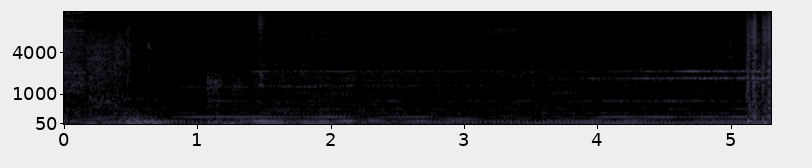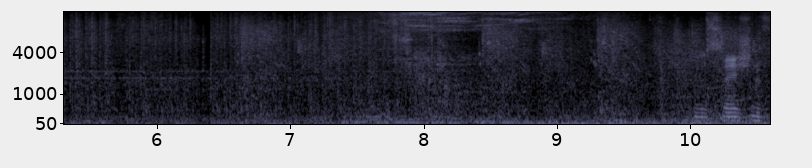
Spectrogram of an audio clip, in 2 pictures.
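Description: Hallucinated units firing in StarCraft 2, with a quiet stretch giving way to dense, rapid crackling bursts of weapon fire that grow louder and busier toward the end.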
